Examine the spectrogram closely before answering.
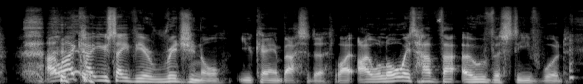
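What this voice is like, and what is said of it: Distinguished British accent. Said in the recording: “our original British ambassador ... You're sounding very distinguished, as always. I envy your accent.”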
